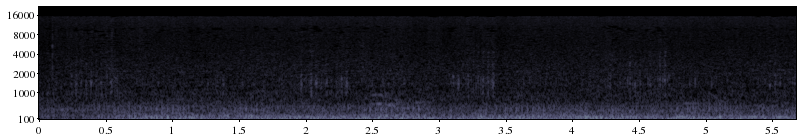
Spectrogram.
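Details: Domestic cat snoring and breathing heavily: a low, continuous rumbling drone with fast pulses, steady in loudness after a soft start, with faint background noise.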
